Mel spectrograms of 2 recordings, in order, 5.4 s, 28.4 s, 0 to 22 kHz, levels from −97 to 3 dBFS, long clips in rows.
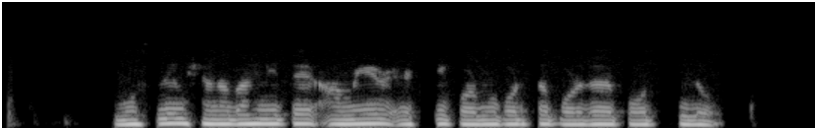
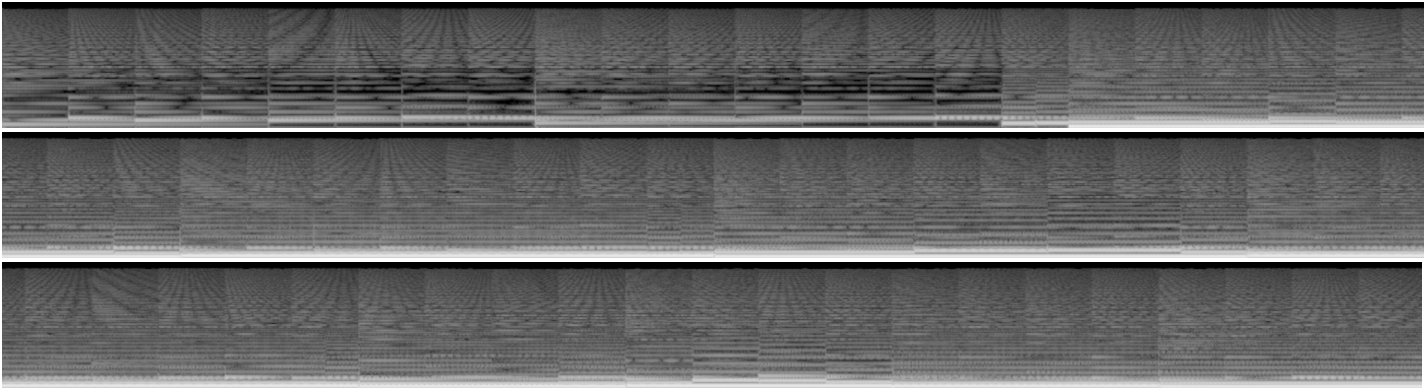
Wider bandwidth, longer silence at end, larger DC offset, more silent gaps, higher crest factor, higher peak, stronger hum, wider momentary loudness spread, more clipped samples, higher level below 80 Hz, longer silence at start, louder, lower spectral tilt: second, 2.7 kHz vs 10 kHz; first, 0.65 s vs 0 s; neither; first, 0.99-1.03 s, 2.81-2.89 s, 4.40-4.45 s vs none; about the same, 12 dB vs 8 dB; second, -18 dBFS vs -2 dBFS; neither; second, 7 LU vs 20 LU; neither; second, -62 dBFS vs -12 dBFS; first, 0.75 s vs 0 s; second, -29 LUFS vs -11 LUFS; first, -14.5 dB/octave vs -8.5 dB/octave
